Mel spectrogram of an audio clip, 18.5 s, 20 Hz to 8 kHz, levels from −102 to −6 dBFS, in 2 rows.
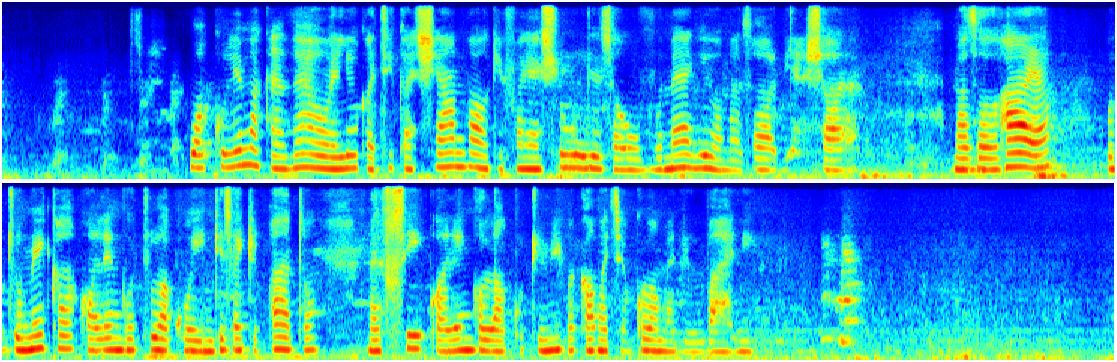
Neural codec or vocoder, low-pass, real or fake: codec, 16 kHz, 2 kbps, X-Codec, HuBERT features, trained on balanced general audio; 7.2 kHz; fake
